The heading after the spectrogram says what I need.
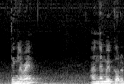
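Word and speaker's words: Ding Liren: I love how you say Ding Lirin, by the way. Ding Lirin? No, I think you pronounce it correctly. It just sounds very good.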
